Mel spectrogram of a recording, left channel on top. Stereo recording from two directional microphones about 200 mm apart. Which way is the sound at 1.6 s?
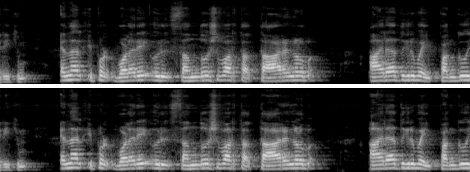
15° right (ahead or behind).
